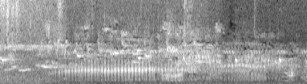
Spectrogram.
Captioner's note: frogs croaking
